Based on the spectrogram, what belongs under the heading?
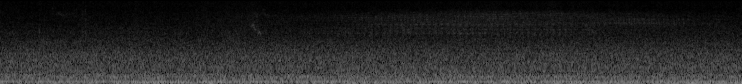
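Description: Diesel locomotives of an approaching freight train running in the distance: a steady low engine drone.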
